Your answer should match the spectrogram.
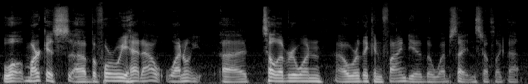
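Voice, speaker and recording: A man's voice: mid-range voice, quick pace. A man hosting a podcast in a casual, conversational way. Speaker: podcast host. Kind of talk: casual chat.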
